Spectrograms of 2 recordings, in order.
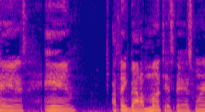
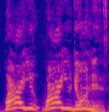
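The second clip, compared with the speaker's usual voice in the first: high-pitched, incredulous retelling; retold disbelieving question; 13 semitones higher than usual. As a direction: replay your bewildered challenge in a high voice. Retold confrontation with the ex.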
